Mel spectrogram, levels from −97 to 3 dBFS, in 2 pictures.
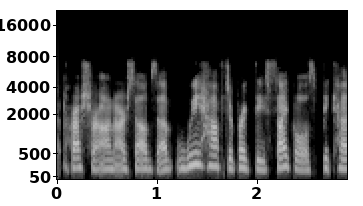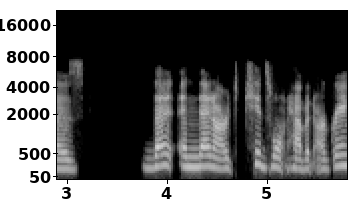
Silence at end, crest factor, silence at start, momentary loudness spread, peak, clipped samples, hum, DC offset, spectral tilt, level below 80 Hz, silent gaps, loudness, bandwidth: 0 s; 16 dB; 0.05 s; 8 LU; -12 dBFS; under 0.1%; none; under 0.1%; -2 dB/octave; -80 dBFS; 2.58-2.64 s, 3.22-3.73 s, 4.71-4.77 s; -27 LUFS; 7.6 kHz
